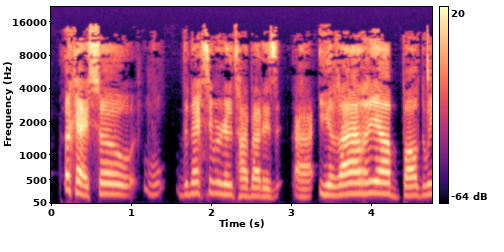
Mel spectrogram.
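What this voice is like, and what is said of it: Put-on Spanish accent. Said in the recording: “You have such a good Spanish accent. Very impressive.”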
